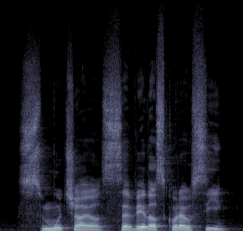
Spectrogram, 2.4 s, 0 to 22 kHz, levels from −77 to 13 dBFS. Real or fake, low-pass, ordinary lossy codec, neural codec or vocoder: real; none; none; none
